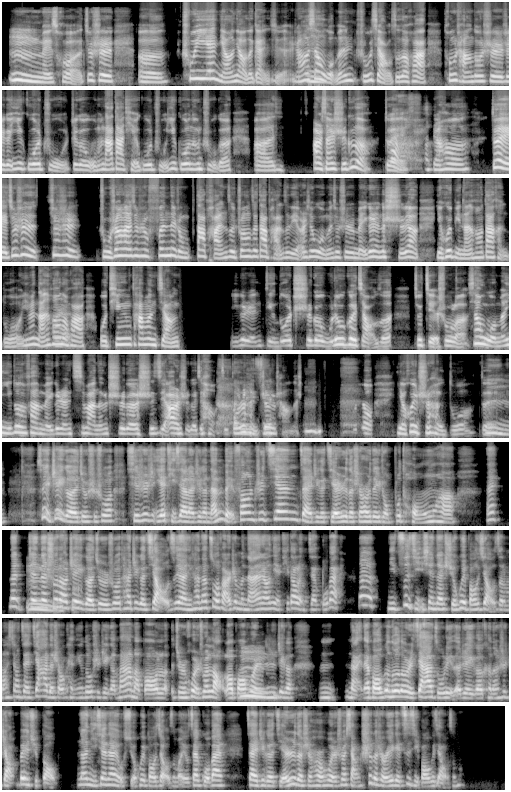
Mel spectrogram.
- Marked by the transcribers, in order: chuckle; laughing while speaking: "饺子"; unintelligible speech
- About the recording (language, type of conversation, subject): Chinese, podcast, 有没有哪道菜最能代表你家乡的过节味道？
